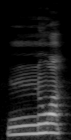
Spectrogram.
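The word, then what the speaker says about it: noix: le mot de deux ici l'atrix ne se prononcent pas c'est une lettre lui est d'accord aussi dans le mot noa noa la lettre x est une lettre lui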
